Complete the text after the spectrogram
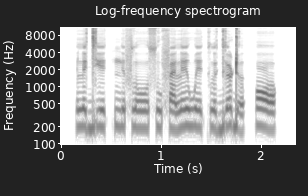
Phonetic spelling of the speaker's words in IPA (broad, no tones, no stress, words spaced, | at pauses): ledʲeːkŋe floːsufæle weːklɵɡʲɔɖə | ɔ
